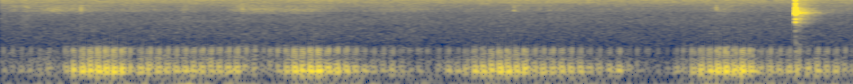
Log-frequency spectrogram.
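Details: Tonkinese kitten Binwoo, female, cuddling on her first day home; a deep purr pulsing in four even swells about a second apart, with a small click near the end.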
